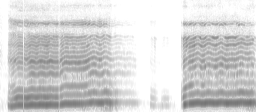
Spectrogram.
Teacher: Ditahan dan dimasukin ke rongga hidung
